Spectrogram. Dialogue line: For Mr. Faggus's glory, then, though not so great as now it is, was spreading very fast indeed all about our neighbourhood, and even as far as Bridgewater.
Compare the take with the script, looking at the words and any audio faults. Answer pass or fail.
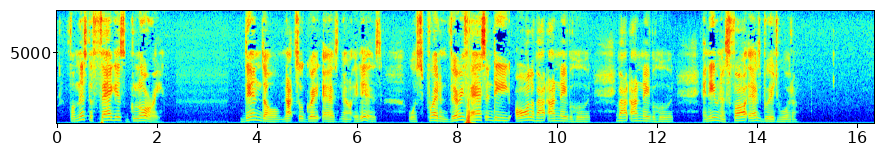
fail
